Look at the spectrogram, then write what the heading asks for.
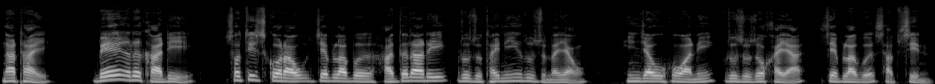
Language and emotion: Bodo, neutral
